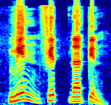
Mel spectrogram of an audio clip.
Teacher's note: bila nun mati atau tanwin bertemu dengan Fa bunyinya berubah menjadi mm akan tetapi mutlak tidak tertutup rapat masih ada Uda yang keluar ketika membacanya ikhfa iya ya Min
